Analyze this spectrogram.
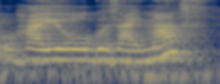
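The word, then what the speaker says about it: おはようございます: ओहायो गोजाइमास को किस तरह से प्रोनाउंस करते हैं, ओहायो गोजाइमास, ओहायो।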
